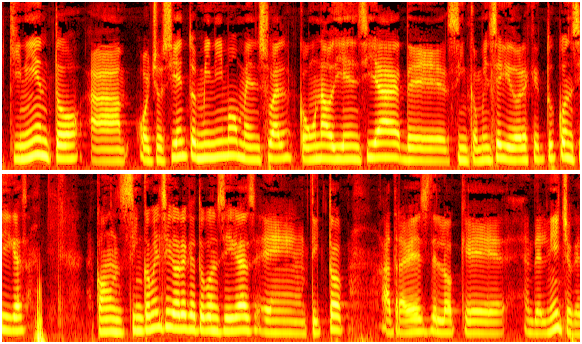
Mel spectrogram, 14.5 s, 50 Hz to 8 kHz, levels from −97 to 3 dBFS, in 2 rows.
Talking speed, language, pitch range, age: 125 wpm, Spanish, 170-200 Hz, 20-39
